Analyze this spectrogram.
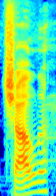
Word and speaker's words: challah: Se escreve challah, mas se fala challah.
